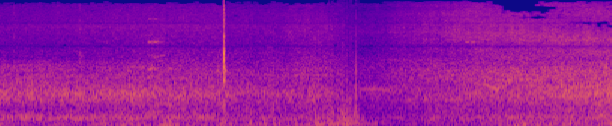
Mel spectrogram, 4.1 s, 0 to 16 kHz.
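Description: Boeing 747-400's four Pratt & Whitney turbofan engines on final approach, a steady jet rumble and hiss, with wind buffeting the microphone.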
